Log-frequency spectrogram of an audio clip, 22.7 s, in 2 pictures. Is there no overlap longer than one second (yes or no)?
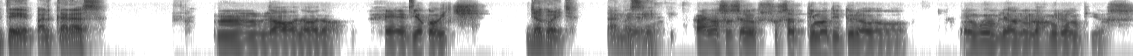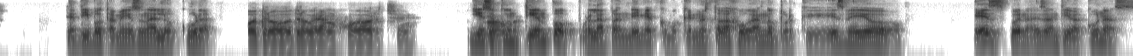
yes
